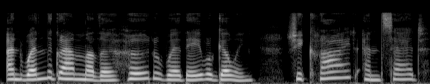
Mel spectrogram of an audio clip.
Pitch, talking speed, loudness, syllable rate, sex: 230 Hz, 180 wpm, -19 LUFS, 4.5 syllables/s, female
